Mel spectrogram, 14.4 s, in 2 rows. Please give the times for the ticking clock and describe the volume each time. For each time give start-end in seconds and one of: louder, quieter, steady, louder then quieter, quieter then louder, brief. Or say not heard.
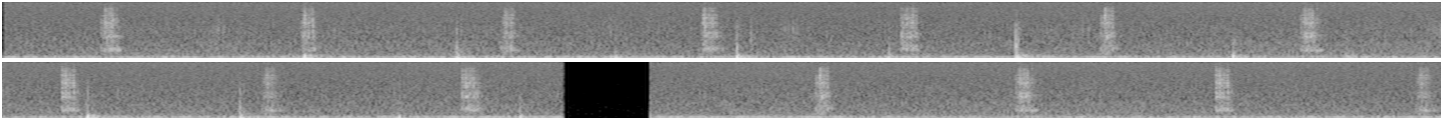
0.0-14.3 steady.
